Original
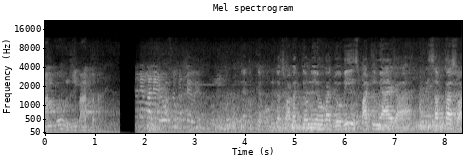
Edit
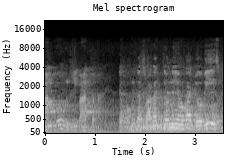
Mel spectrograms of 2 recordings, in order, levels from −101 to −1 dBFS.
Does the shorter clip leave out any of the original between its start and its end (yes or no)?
yes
